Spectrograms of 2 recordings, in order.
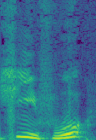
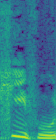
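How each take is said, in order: First: The last syllable is said with a rising tone. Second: The last syllable keeps a low level tone. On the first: The speaker calls it right. "我哋叫做师父" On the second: The speaker calls it wrong. "我哋呢亦唔叫师父"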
